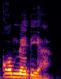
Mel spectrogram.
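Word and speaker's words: Commedia: 라 디바나 코메디아, 정확한 발음은 코메디아, 신곡입니다.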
